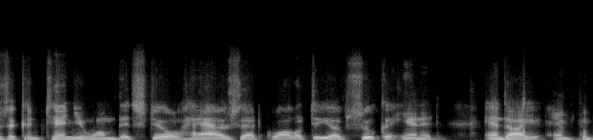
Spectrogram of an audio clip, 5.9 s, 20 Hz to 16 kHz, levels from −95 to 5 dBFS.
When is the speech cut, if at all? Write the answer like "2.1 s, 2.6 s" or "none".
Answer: 4.7 s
